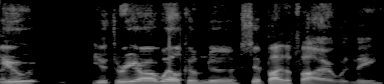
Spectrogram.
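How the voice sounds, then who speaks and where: The man's pitch sits in the medium range as he performs a put-on character voice. His delivery is fairly slow. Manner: welcoming, folksy.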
